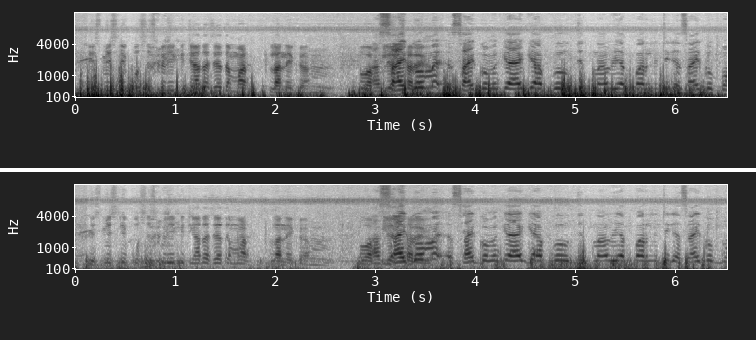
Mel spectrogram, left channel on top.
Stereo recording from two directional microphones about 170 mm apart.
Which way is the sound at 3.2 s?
Centre (ahead or behind).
